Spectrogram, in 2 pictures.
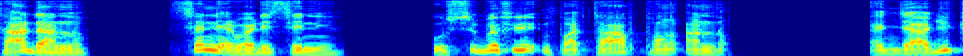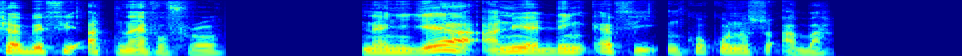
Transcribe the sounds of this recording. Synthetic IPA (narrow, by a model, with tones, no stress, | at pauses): saː˨˦da˨nʊ̃˦ | sɛ˦nɪ̃˨a˨dɪ˦sɛ˨nĩ˦˨ | o˨su˦bɛ˦fi˦m̩˨pʰa˨tʰaː˨˦pʰɔ̃˦nʔa˦nʊ̰̃˨ | ɛ˨d͡ʑaː˨d͡ʑᶣɪ˦t͡ɕᶣɾa˦be˦fi˦ʔa˨tʰɪ˨nã˨˦ɪ˦fʊ˨fʊ˨ɾʊ˦ | nã˨ɲĩ˨d͡ʑe˨˦ɛ˦a˨ʔa̰˨nʊ̃˦ɛ˨dɪ̃˦ŋæ˦fi˨ŋ̩˨kʰʊ˦kʰʊ̃˦nʊ̃˦sʊ˨ʔa̰˨ba˦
